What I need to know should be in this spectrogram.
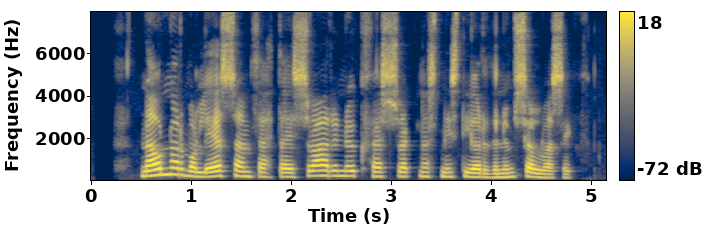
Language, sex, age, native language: Icelandic, female, 40-49, Icelandic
